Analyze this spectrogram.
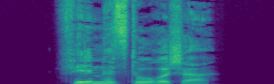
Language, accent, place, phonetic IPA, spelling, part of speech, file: German, Germany, Berlin, [ˈfɪlmhɪsˌtoːʁɪʃɐ], filmhistorischer, adjective, De-filmhistorischer.ogg
- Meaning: inflection of filmhistorisch: 1. strong/mixed nominative masculine singular 2. strong genitive/dative feminine singular 3. strong genitive plural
